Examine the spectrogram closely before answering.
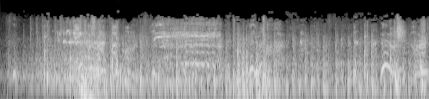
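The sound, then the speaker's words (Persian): Horses neighing and whinnying with clip-clop hoofbeats, the loud calls rising and falling over a busy mix, while people talk in the background. “داریم یابوهای قشنگ شما رو تماشا میکنیم جناب پروکراتور اعظم.”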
